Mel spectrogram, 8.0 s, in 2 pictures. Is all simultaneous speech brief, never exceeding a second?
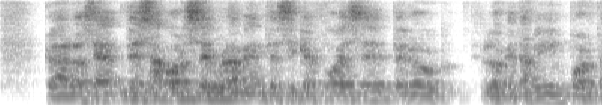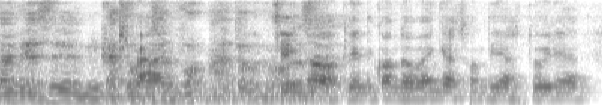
Yes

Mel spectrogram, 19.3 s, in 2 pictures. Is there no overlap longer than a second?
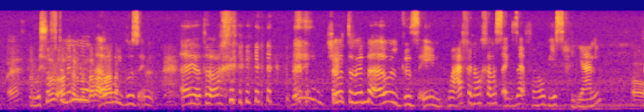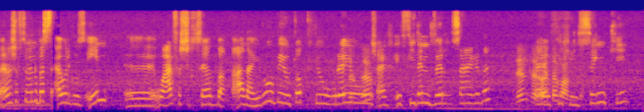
No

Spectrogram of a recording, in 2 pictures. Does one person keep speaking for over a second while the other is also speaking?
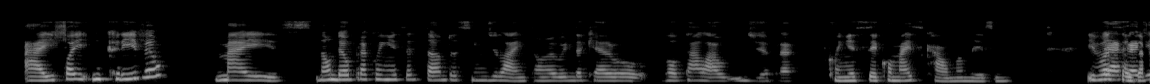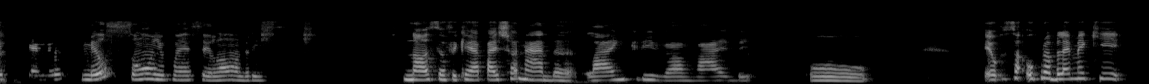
No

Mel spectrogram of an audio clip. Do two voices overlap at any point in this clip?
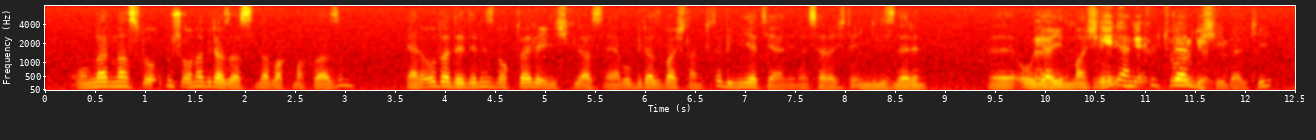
Yes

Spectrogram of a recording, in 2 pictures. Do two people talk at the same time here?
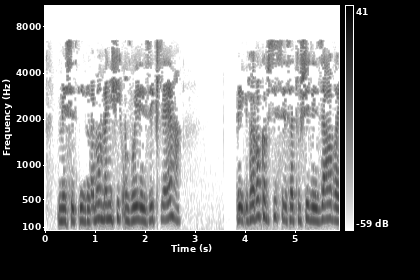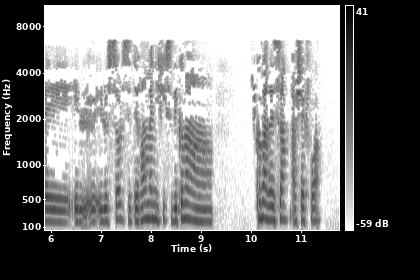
No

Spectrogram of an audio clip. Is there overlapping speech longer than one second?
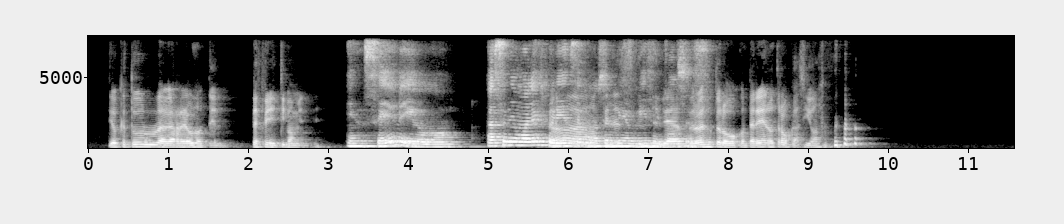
Yes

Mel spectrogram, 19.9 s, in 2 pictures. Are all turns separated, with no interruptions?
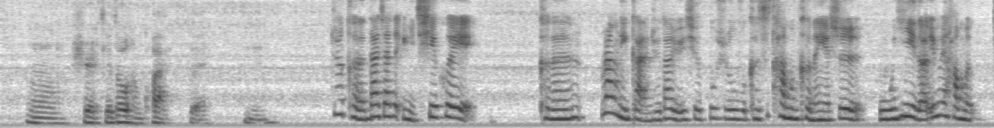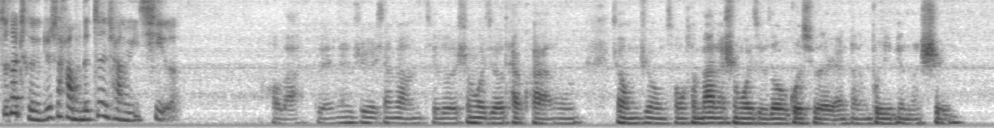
Yes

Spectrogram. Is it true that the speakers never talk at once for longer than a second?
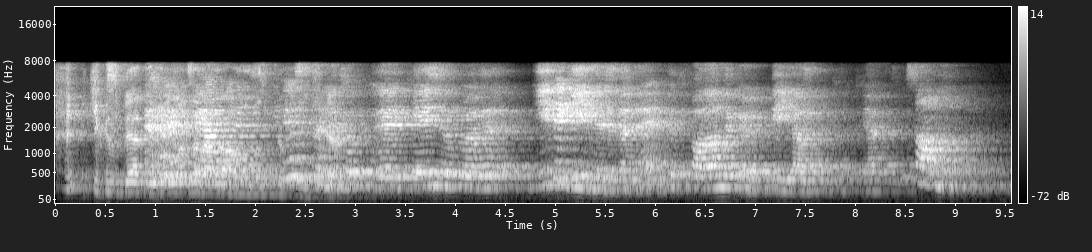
No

